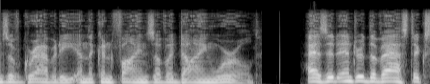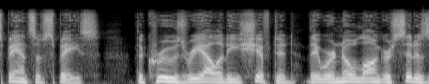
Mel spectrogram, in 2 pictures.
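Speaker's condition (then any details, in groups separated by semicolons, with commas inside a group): No condition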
